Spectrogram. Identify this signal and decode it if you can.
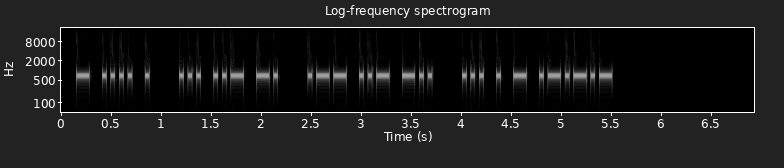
Morse code, heard as a keyed tone, about 27 wpm, 700 Hz. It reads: THE SUN WUD SET.
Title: Sentences from Top 400 Words and Abbreviations 28wpm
